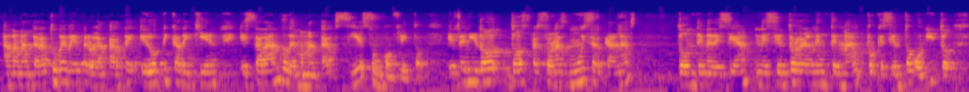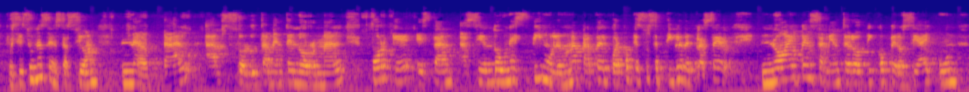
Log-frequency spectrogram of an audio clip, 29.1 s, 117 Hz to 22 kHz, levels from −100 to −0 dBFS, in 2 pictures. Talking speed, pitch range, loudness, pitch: 135 wpm, 175-215 Hz, -25 LUFS, 195 Hz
